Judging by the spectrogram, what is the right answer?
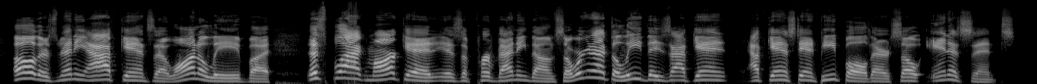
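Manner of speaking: ordinary delivery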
